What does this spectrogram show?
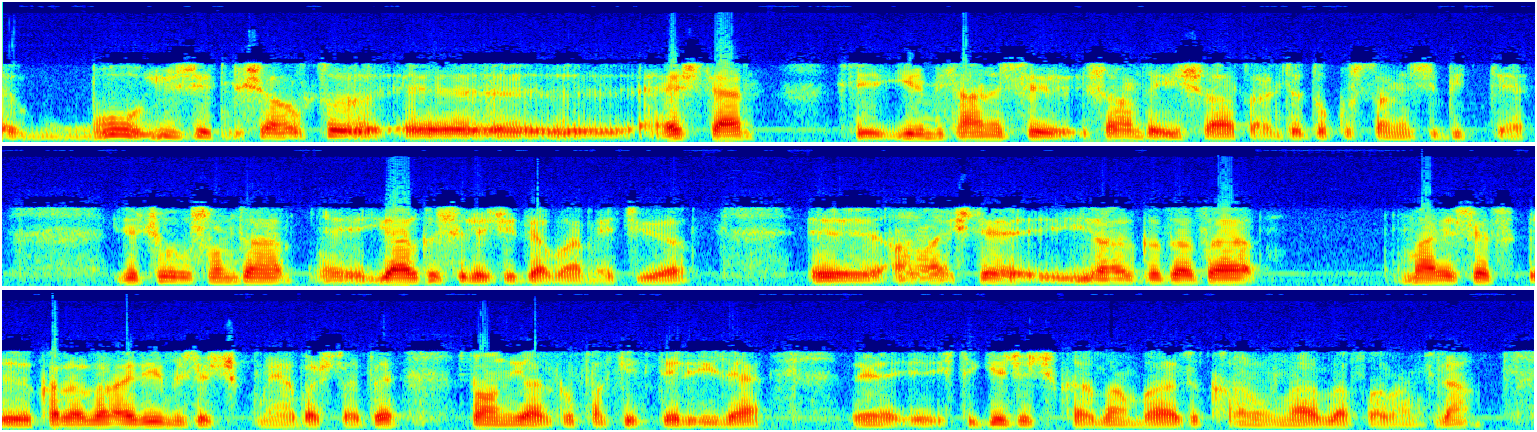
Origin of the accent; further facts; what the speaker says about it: Artvin, Turkey; Benim köyüm Derneği Barajı suları altında kaldı. O Artvin'in kültürünü oluşturan köylerden bir tanesiydi.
